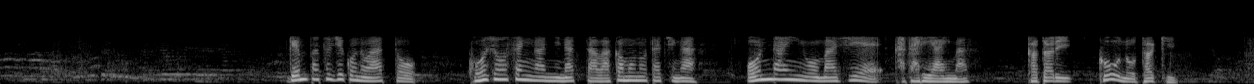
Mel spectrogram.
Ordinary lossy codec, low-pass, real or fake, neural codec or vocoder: none; 3.6 kHz; real; none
